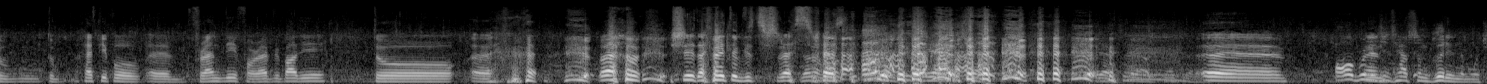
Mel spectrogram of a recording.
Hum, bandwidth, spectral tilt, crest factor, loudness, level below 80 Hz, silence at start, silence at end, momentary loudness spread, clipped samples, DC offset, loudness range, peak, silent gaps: none; 16 kHz; -5 dB/octave; 16 dB; -19 LUFS; -54 dBFS; 0 s; 0 s; 15 LU; under 0.1%; under 0.1%; 9 LU; -4 dBFS; none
